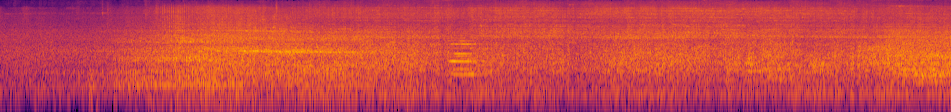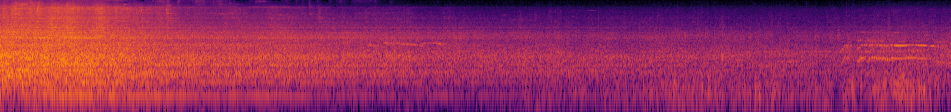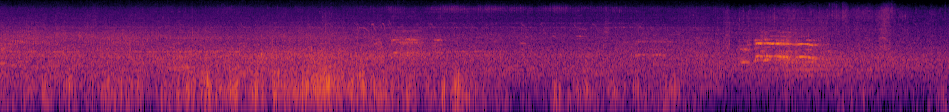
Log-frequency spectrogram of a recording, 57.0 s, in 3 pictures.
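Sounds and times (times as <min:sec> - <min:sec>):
diesel locomotive engine rumble: 0:00.0 - 0:45.6.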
